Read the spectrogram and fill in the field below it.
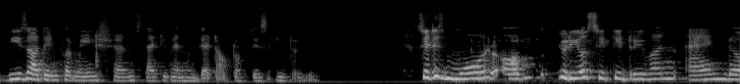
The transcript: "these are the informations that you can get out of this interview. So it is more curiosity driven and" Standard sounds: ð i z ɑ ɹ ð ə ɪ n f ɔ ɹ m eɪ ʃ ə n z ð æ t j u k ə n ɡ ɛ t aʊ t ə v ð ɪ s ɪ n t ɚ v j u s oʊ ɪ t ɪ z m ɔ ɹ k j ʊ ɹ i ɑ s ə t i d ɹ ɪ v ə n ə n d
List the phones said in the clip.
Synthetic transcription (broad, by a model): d i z ɑ ɹ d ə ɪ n f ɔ ɹ m eɪ ʃ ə n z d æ t j u k ə n ɡ ɛ t aʊ t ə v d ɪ s ɪ n t ɚ v j u s oʊ ɪ t ɪ z m ɔ ɹ k j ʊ ɹ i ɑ s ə t i d ɹ ɪ v ə n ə n d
